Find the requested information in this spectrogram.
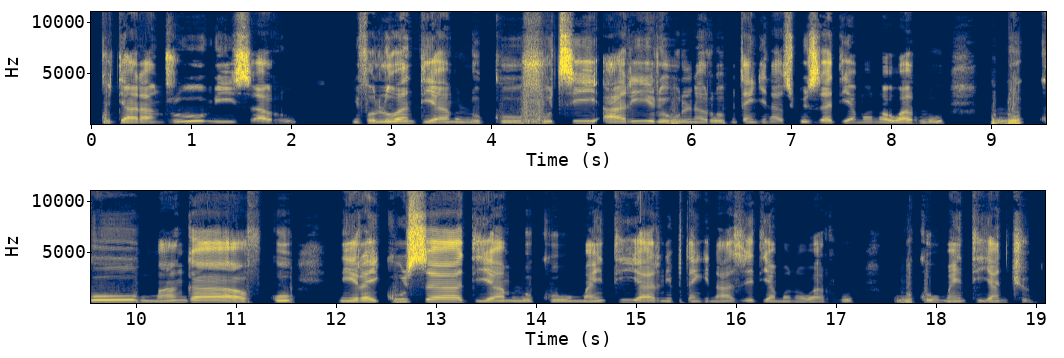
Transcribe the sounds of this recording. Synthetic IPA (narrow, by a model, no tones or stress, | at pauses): kud̪iaɾaɳɖ͡ʐumisaɾu | nivoluanid̪̥iəmilukufut͡siaɾiɾeulanəɾomit̪aŋɡinaz̥i̥kusəd̪iamanowaɾulumilukumaŋɡəavu̥ku | niɾajkusəd̪iəmilukumajnt̪iaɾinipi̥t̪aŋɡinazid̪iamanowaɾulu | milukumajnt̪ianikʲu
